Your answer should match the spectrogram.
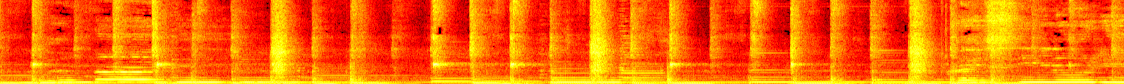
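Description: A live song: a woman sings long held notes to her acoustic guitar, with a bass line and a regular beat underneath.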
